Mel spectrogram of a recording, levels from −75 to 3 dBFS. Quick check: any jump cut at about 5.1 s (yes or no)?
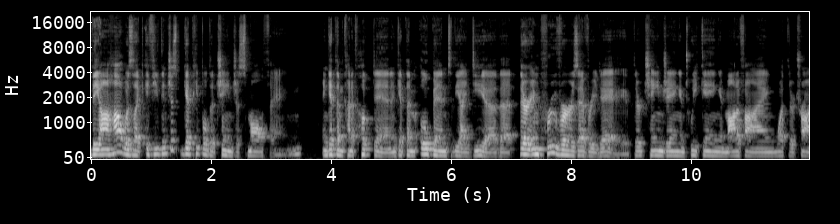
no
